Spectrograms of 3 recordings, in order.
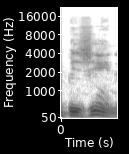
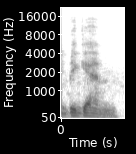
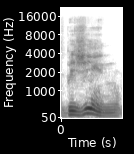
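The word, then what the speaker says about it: Bigen: black it is a Japanese henna uh it's pronounced actually Beijing it just doesn't look that way it if you look at it you're gonna say begin but it's Beijing which it means pretty young lady in Japanese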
